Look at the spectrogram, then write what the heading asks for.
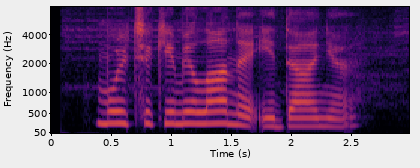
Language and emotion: Russian, neutral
